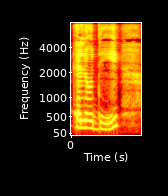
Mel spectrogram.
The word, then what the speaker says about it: Elodie: It kind of like melody, but with an IE at the end, but without the M in the front as well.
